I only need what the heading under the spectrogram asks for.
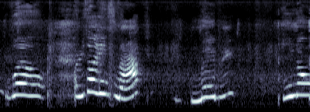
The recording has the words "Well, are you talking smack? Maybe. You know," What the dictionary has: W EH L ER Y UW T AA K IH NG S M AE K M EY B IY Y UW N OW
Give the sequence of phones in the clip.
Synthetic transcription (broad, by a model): W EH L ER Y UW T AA IH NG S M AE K M EY B IY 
